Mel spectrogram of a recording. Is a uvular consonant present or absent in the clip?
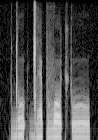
absent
